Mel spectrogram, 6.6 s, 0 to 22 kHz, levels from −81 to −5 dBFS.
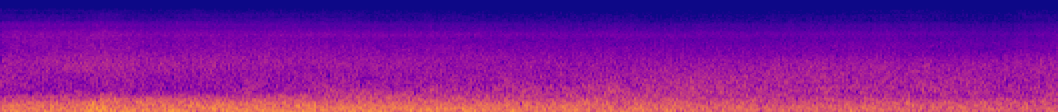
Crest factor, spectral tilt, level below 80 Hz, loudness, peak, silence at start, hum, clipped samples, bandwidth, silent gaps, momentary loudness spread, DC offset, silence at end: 16 dB; -6 dB/octave; -36 dBFS; -31 LUFS; -14 dBFS; 0 s; none; under 0.1%; 16 kHz; none; 6 LU; under 0.1%; 0 s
